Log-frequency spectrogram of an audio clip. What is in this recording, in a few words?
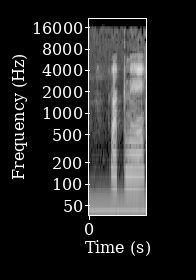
"help", tlacochahuaya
